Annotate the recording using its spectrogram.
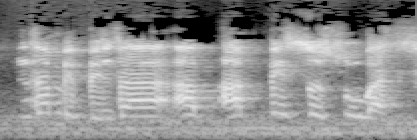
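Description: Speech only: a voice talking in quick syllables with brief breaks.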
